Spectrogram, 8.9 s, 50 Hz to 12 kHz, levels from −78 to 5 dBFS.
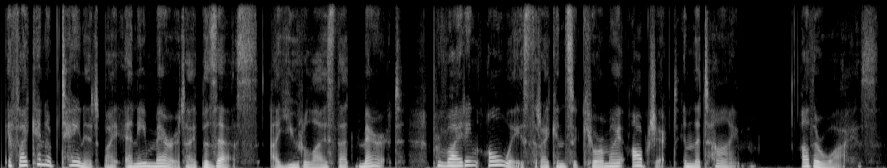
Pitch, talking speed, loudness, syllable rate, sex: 205 Hz, 175 wpm, -19 LUFS, 5.9 syllables/s, female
